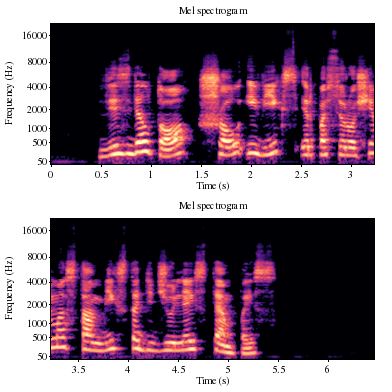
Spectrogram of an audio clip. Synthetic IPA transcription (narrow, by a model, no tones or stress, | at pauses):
ʋʲɪz̬d̪ʲeːlˠt̪oːʃɔʊʔiːʋʲiːksɪɾpɐsʲɪɾuɔʃʲɪmɐst̪ɐmʋʲiːkst̪ɐd̪ʲɪd͡ʒʲʊlʲɛɪst̪ʲɛmpɐɪs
